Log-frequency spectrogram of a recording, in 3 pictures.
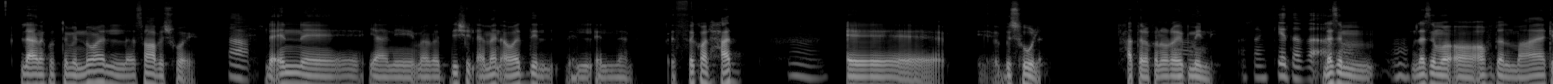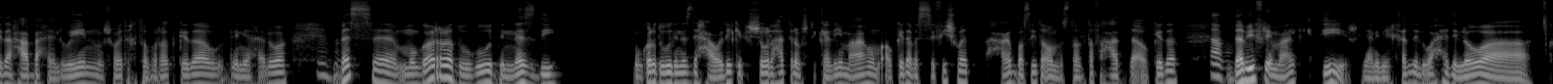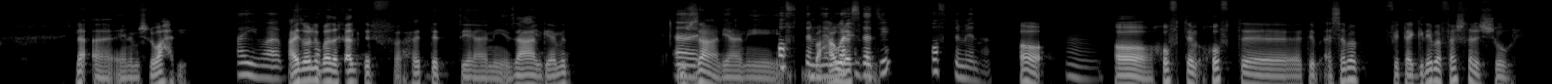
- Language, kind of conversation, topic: Arabic, podcast, احكيلي عن وقت حسّيت فيه بالوحدة وإزاي اتعاملت معاها؟
- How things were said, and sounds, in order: tapping; tsk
